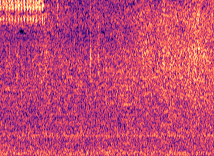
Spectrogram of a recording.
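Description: Steady, even hiss spread from low to high pitches, with a thin high whine that stops about half a second in.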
